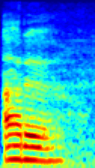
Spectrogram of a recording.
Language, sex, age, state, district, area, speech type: Bodo, female, 30-45, Assam, Kokrajhar, rural, spontaneous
